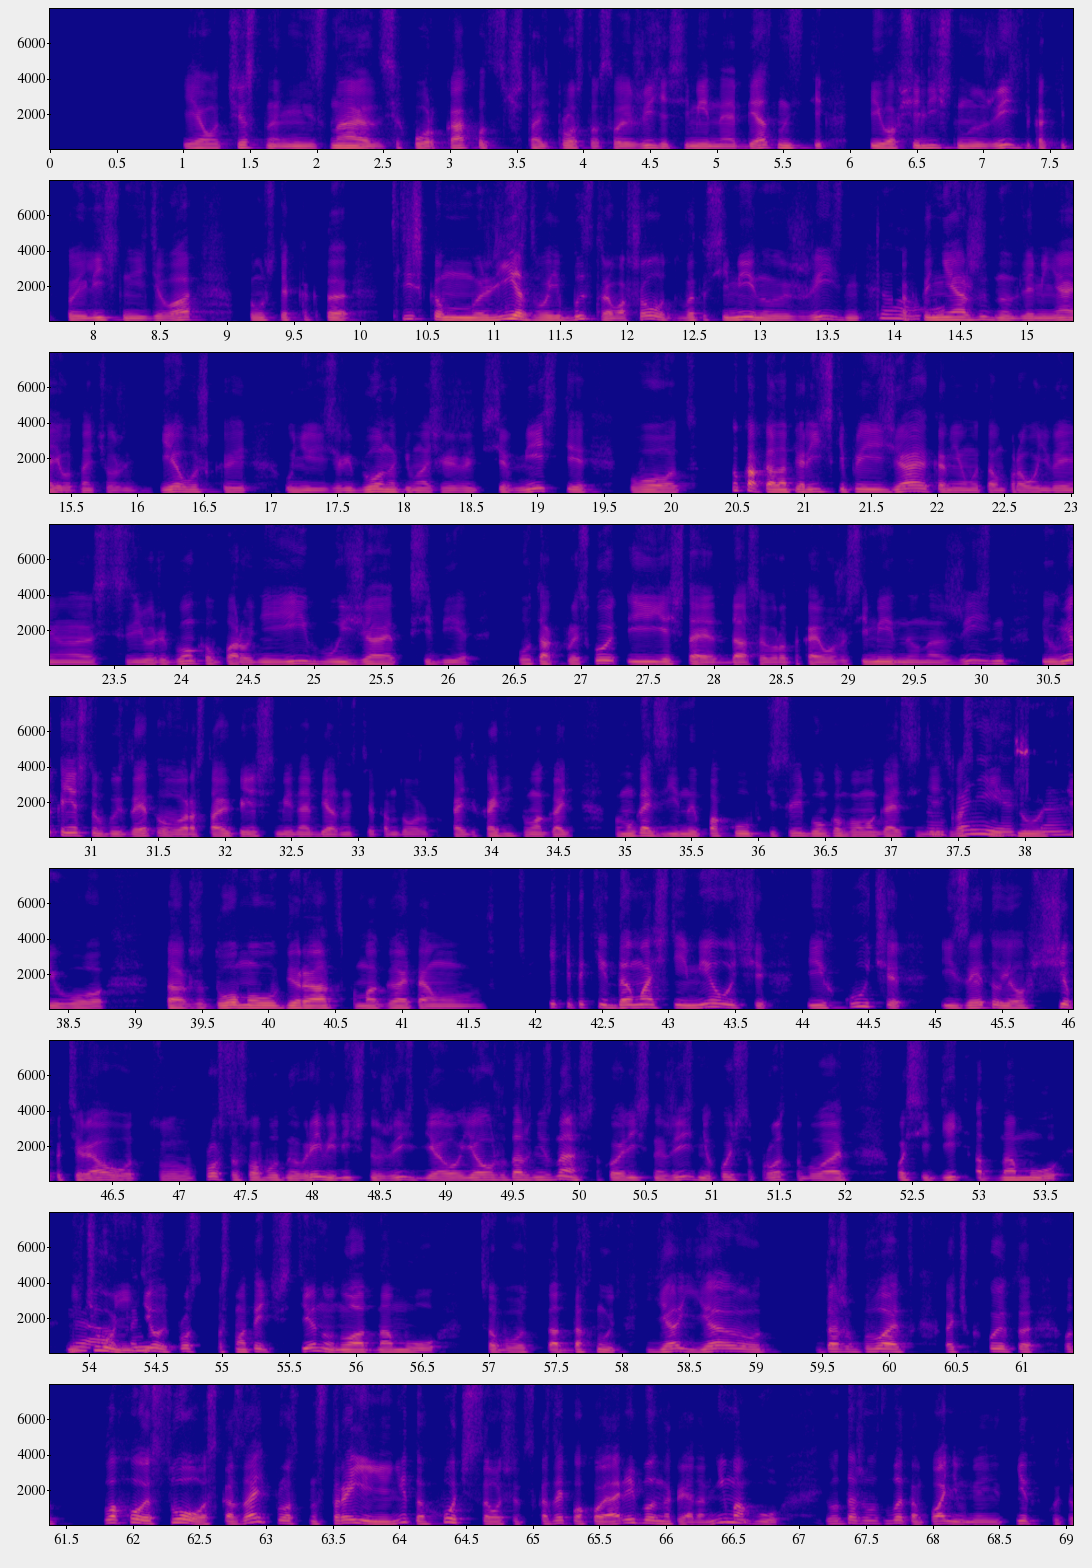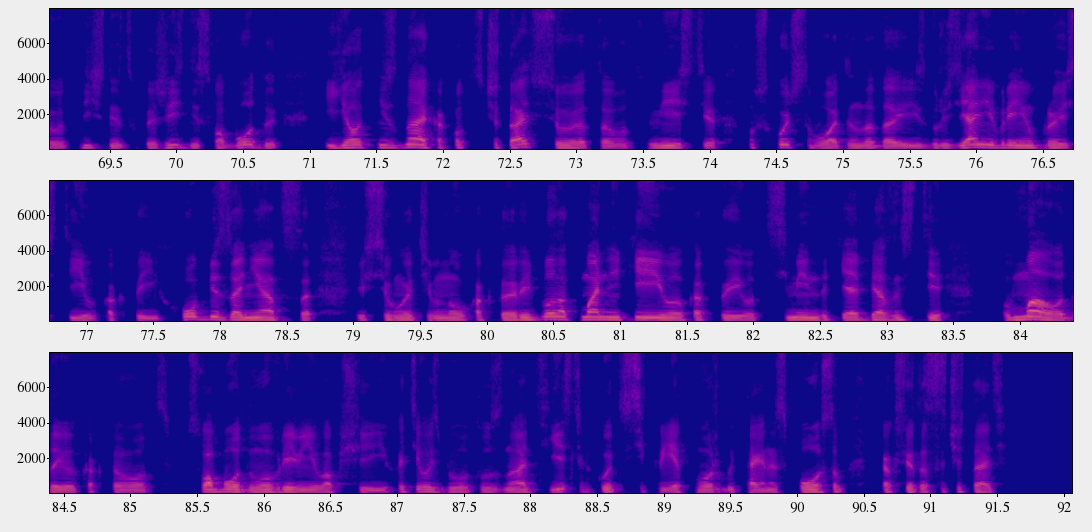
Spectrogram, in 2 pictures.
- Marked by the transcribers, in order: other background noise; stressed: "вообще"; "Потому что" said as "мушта"
- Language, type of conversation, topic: Russian, advice, Как мне сочетать семейные обязанности с личной жизнью и не чувствовать вины?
